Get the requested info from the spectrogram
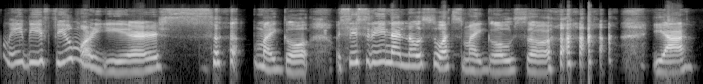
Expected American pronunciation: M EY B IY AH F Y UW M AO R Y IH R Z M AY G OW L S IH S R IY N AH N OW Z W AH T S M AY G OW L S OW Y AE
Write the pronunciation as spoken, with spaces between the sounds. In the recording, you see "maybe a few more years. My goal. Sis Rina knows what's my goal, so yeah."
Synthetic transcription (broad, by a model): M EY B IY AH F Y UW M AO R Y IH R S M AY G OW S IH S R IY N AH N OW S W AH T S M AY G OW S OW Y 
